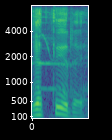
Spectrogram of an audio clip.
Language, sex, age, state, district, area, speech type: Santali, male, 45-60, Odisha, Mayurbhanj, rural, spontaneous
